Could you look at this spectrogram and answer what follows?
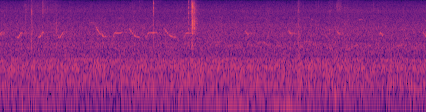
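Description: Small birds chirping in the background, quick short notes several times a second, thinning out after the first few seconds, over a steady hiss. One sharp click about three seconds in.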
